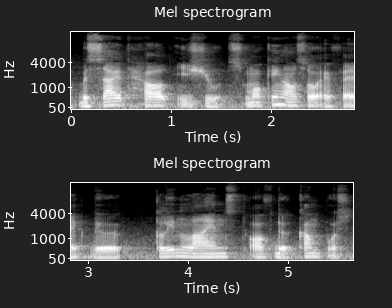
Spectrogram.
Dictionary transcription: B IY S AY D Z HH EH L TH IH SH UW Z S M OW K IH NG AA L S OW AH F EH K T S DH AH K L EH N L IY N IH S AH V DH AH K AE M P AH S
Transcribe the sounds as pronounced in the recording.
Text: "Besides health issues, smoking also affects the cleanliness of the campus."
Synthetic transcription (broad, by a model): B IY S AY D HH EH L T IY SH UW S M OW K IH NG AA L S OW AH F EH K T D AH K L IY N L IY N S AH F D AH K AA M P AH S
